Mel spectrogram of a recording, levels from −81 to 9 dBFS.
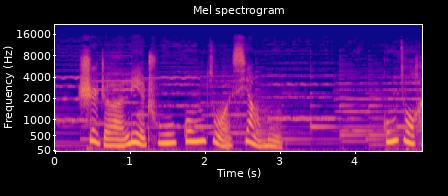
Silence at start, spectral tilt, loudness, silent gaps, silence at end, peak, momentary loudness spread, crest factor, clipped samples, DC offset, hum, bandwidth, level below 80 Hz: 0 s; -4.5 dB/octave; -14 LUFS; none; 0 s; -2 dBFS; 19 LU; 14 dB; under 0.1%; 0.2%; none; 14.5 kHz; -44 dBFS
